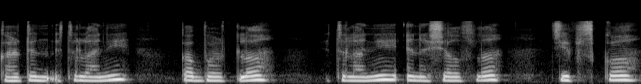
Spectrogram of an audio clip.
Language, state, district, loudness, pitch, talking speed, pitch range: Sumi, Nagaland, Kohima, -14 LUFS, 185 Hz, 105 wpm, 175-205 Hz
